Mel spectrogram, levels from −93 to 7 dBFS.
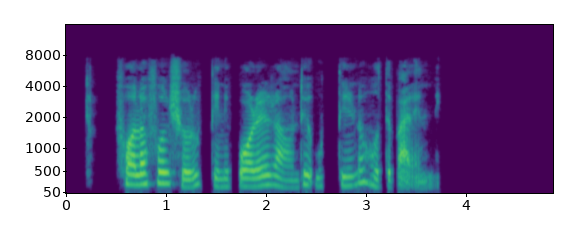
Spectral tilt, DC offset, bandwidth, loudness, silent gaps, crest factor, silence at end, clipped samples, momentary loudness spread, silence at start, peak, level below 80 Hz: -4.5 dB/octave; under 0.1%; 7.8 kHz; -20 LUFS; 0.33-0.50 s, 1.37-1.45 s, 1.67-1.72 s, 2.59-2.71 s; 20 dB; 1.2 s; under 0.1%; 12 LU; 0.2 s; -2 dBFS; -68 dBFS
